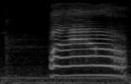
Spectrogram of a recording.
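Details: Indoor domestic cat in a Japanese home where a kitten plays with an older female cat: one long, bright meow lasting about three-quarters of a second, steady and rich in harmonics, after a person's soft talking.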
